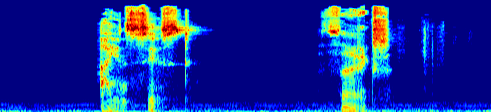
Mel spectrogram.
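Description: A younger man answers quietly and briefly.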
